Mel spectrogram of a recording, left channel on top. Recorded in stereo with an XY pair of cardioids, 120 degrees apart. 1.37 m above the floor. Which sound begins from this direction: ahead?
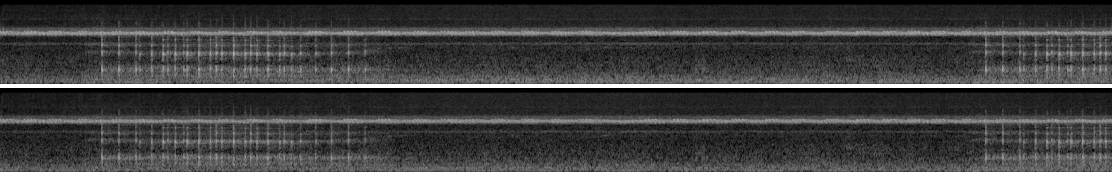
An insect, at 0.0 s.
